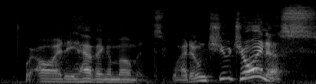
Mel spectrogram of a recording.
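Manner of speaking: openly mocking, sarcastic, swooping sing-song tone. Answering a character's request for a moment of time: sarcastic. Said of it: "Kind of, like, sarcastically".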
